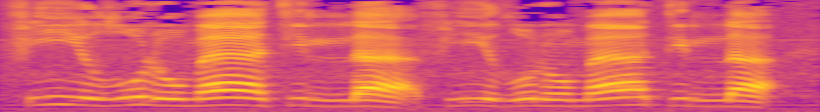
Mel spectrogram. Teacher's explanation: تو اس تنوین کا اور لام کا ادغام ہوگا، اس کو ادغام بدون غنہ کہا جاتا ہے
